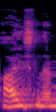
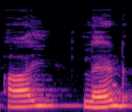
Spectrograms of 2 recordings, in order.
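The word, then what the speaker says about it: island: इसको आइसलैंड नहीं पढ़ते, ठीक है, ध्यान दीजिएगा। यहाँ लिखा है IS, लेकिन पढ़ेंगे आई लैंड, एस साइलेंट है, इसका एस साइलेंट है, ठीक है।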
